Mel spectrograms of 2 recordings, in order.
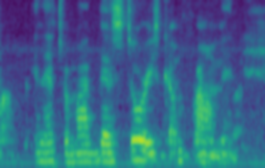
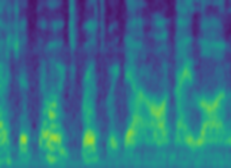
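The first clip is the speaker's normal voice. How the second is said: usual speaking voice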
